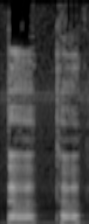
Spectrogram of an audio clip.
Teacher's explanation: जब इनका उच्चारण करते हैं तो जीवा जाकर दांत को टच करती है। देखिए जब आप बोलेंगे इन वर्णों को त, थ, अंदर वाले जो दांत का अंदर का पोर्शन है उस पे जीवा टच करती है। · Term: दंत्य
